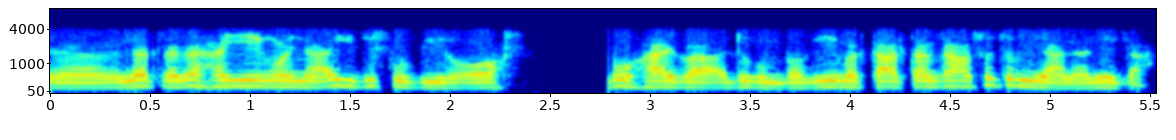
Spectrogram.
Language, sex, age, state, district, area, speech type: Manipuri, male, 45-60, Manipur, Kangpokpi, urban, conversation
